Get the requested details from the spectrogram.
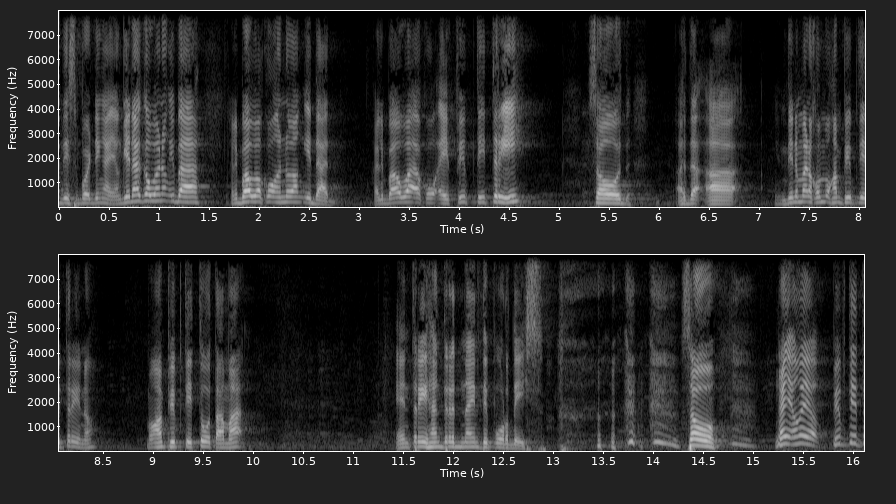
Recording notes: Preached last December 3, 2023 at Grace Testament Church's 5:30pm service.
